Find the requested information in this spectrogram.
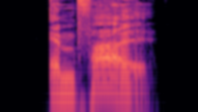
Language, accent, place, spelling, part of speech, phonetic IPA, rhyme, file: German, Germany, Berlin, empfahl, verb, [ɛmˈp͡faːl], -aːl, De-empfahl.ogg
- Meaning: first/third-person singular preterite of empfehlen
